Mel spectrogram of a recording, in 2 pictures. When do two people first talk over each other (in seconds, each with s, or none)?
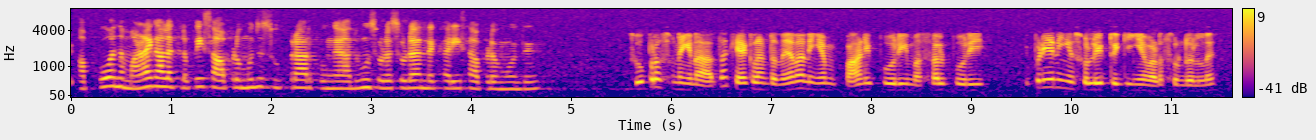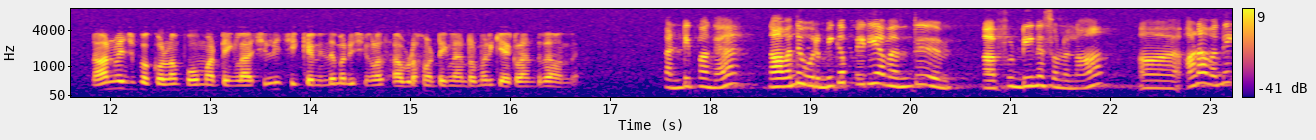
none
